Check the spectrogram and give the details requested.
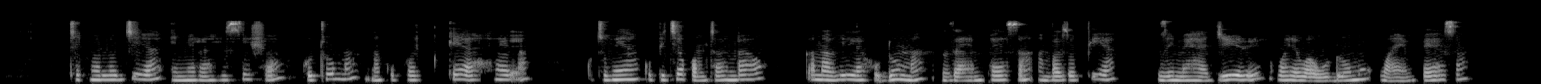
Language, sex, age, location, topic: Swahili, female, 25-35, Wajir, finance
